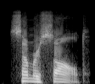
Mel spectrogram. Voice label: "summersault", American

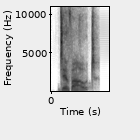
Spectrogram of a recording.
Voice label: "devout", Indian

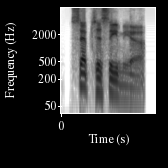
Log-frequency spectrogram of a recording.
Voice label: "septicaemia", British

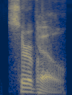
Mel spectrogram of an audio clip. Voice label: "servo", American

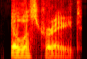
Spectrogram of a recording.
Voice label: "illustrate", American

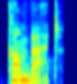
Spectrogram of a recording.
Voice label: "combat", Indian

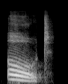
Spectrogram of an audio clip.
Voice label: "oat", Indian

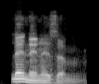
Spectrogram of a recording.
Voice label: "Leninism", British

